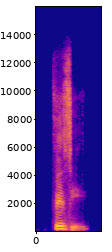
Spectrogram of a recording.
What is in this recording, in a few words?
"fizzy", Indian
